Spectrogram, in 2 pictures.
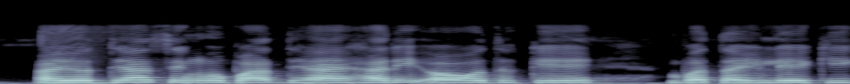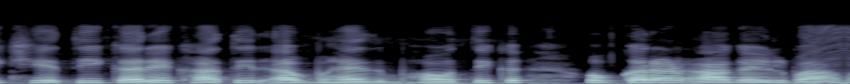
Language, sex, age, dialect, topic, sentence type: Bhojpuri, female, 25-30, Southern / Standard, agriculture, question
